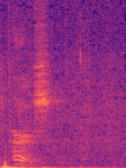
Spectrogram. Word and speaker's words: Peirce: An article by Charles Sanders Peirce, pronounced Peirce, titled "The Fixation of Belief."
